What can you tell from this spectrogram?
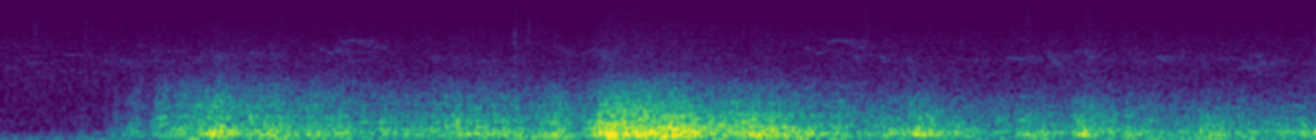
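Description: A deep rumbling noise that swells up about half a second in, is loudest about three seconds in, then slowly eases off.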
